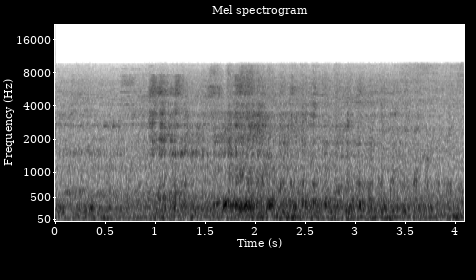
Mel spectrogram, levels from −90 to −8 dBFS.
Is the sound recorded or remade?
recorded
